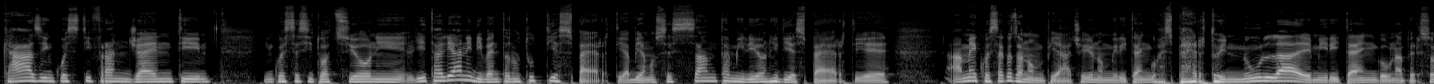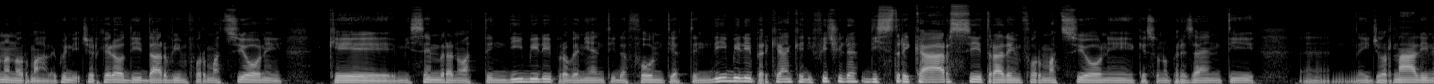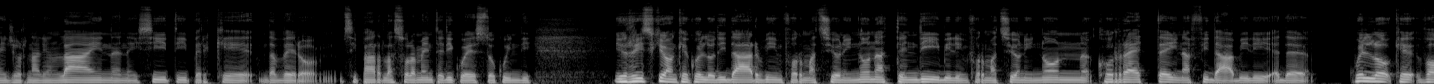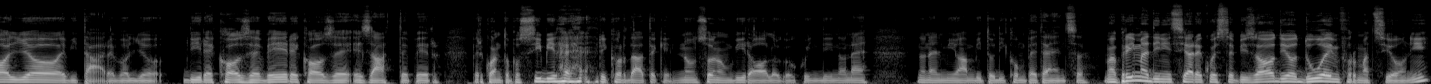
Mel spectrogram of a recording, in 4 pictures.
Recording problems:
none

